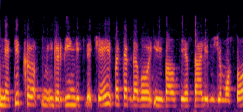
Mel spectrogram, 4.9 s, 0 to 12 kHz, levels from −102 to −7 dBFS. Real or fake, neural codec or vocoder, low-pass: fake; codec, 16 kHz, 8 kbps, FreqCodec, larger model; 7.2 kHz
